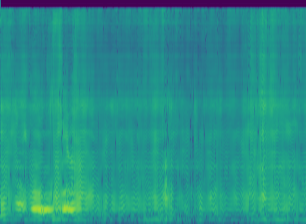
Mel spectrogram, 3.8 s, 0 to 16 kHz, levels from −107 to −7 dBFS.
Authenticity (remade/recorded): remade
